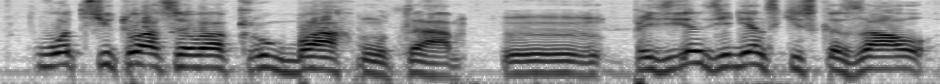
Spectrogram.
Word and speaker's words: Бахмут: я неправильно ударение ставлю одни эксперты говорят бахнут Другие бахмут может быть вы меня поправите Как правильно должно быть А вот ситуация правильно бахмут местные жители говорят что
